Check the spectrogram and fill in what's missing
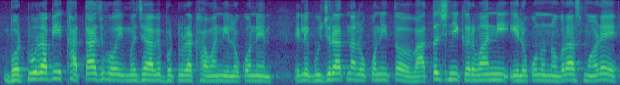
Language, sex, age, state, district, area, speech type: Gujarati, female, 60+, Gujarat, Ahmedabad, urban, spontaneous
